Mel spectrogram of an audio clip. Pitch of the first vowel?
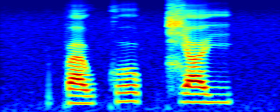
low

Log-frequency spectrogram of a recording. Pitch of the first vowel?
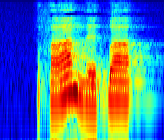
rising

